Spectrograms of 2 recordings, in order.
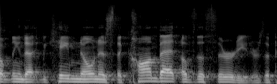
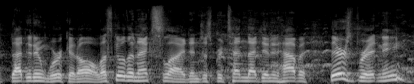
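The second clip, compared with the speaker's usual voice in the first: laughing, louder and higher, thrown by a flop; real laughing; 6 semitones higher, 5 dB louder than usual. Real, not acted. Preacher to congregation after the slide joke flopped, laughing. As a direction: laugh your way through a failed gag.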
